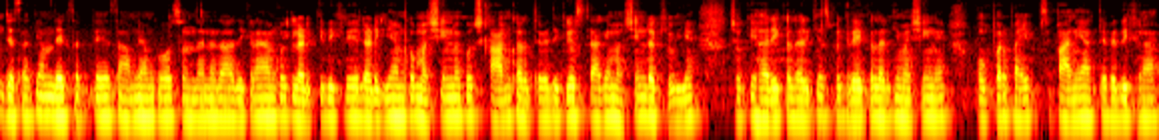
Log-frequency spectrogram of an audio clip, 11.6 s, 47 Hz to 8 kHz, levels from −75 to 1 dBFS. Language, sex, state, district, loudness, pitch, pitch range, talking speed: Hindi, male, Bihar, Jahanabad, -20 LUFS, 110 Hz, 105-115 Hz, 300 wpm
